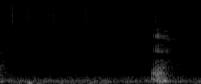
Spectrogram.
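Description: Quiet room tone with a few faint clicks in the first half second, then a woman briefly says "yeah" near the end.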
